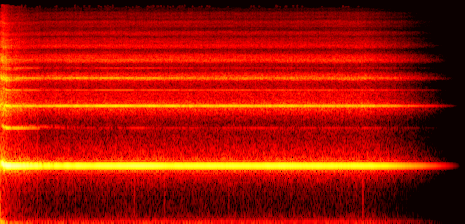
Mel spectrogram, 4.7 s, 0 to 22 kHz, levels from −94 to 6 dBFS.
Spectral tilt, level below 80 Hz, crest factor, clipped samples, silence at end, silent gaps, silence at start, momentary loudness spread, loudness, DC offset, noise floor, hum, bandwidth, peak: 4 dB/octave; -56 dBFS; 16 dB; under 0.1%; 0.45 s; none; 0 s; 7 LU; -16 LUFS; under 0.1%; -42 dBFS; none; 17 kHz; 0 dBFS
